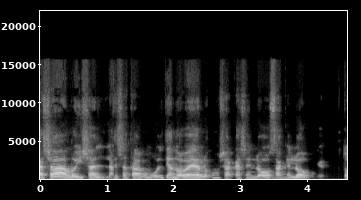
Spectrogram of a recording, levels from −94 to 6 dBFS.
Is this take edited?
yes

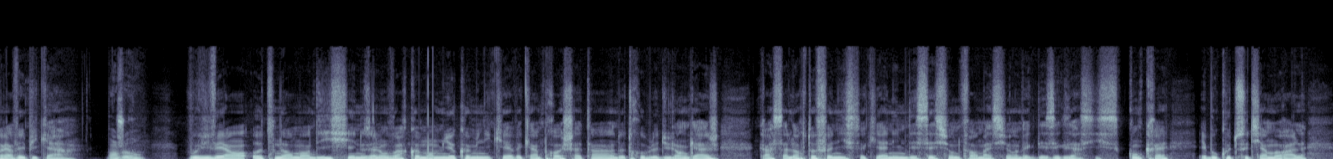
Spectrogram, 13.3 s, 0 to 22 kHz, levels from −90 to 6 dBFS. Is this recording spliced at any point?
no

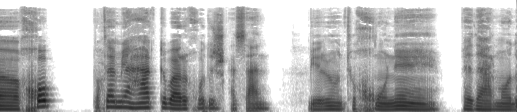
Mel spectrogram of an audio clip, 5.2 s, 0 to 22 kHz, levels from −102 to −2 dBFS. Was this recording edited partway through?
yes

